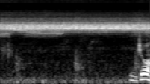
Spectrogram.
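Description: Steady, high-pitched chorus of insects, crickets' shrill chirring, unbroken throughout.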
